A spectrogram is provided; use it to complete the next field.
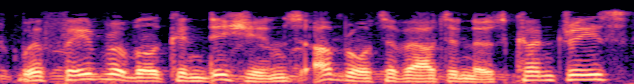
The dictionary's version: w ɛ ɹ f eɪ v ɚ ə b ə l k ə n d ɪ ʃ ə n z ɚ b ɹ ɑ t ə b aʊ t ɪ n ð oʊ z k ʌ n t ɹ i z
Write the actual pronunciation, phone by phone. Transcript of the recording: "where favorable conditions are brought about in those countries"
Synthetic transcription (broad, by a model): w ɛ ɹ f eɪ v ɚ ə b ə l k ə n d ɪ ʃ ə n z ɚ b ɹ ɑ t ə b aʊ t ɪ n ð oʊ z k ʌ n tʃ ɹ i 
